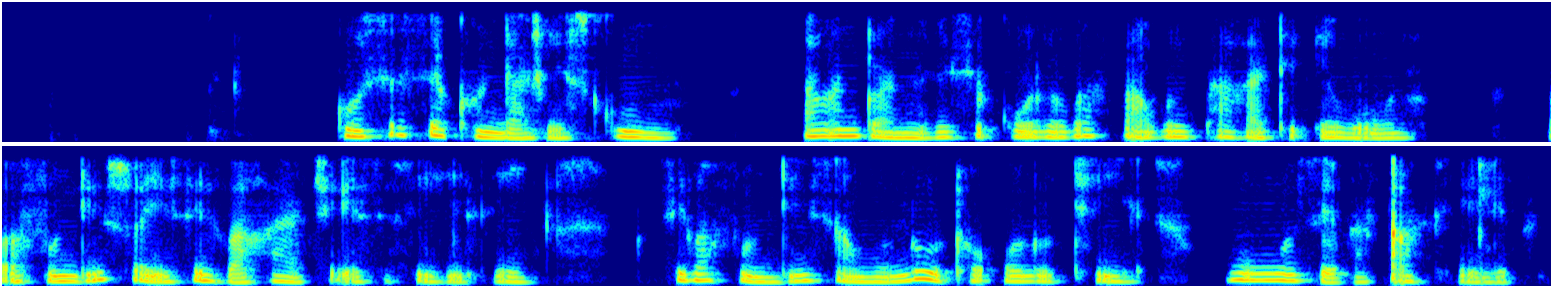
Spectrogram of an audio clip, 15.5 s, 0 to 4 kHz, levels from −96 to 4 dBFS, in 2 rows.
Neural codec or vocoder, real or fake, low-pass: codec, 16 kHz, 4 kbps, FunCodec, trained on Chinese and English, 50 frames a second; fake; 3.6 kHz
